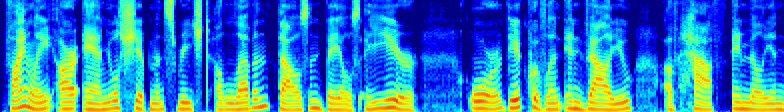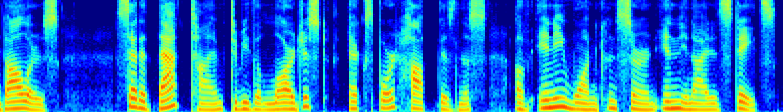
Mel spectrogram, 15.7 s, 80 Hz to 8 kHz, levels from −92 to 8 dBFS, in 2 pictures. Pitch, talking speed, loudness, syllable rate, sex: 170 Hz, 145 wpm, -18 LUFS, 4.7 syllables/s, female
